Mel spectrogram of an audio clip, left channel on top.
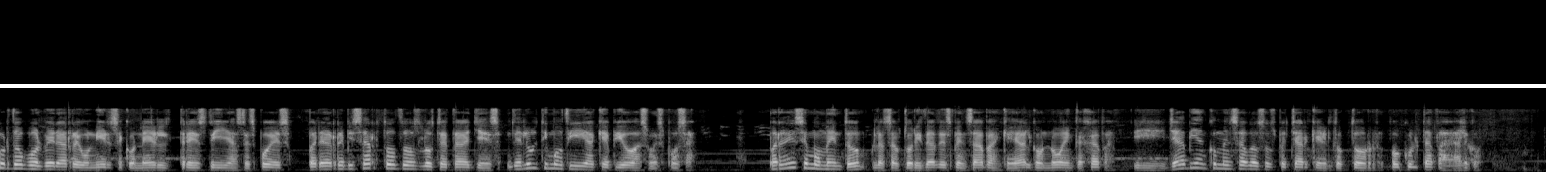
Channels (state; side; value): silent; left; digital silence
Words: volver a reunirse con él 3 días después para revisar todos los detalles del último día que vio a su esposa. Para ese momento, las autoridades pensaban que algo no encajaba y ya habían comenzado a sospechar que el doctor ocultaba algo.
